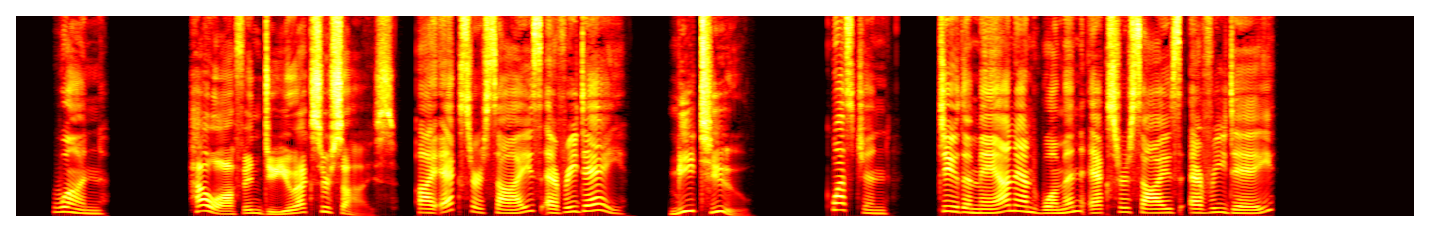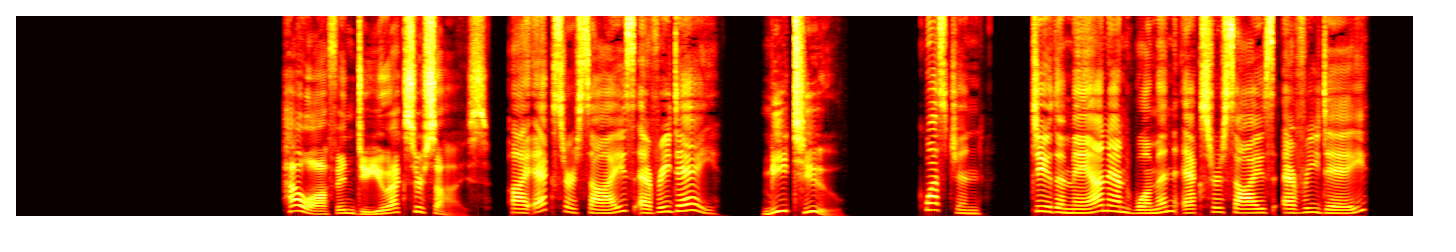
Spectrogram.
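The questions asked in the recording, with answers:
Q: Do the man and woman exercise every day?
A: Yes, they do.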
